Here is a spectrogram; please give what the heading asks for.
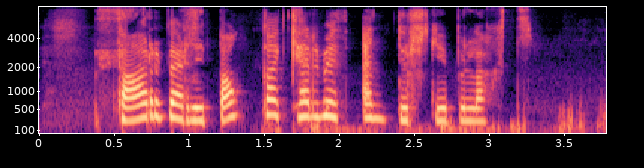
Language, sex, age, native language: Icelandic, female, 20-29, Icelandic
